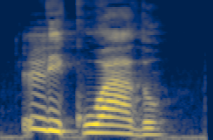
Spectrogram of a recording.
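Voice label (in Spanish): "licuado" Spanish, male; ALIMENTOS; AppLenguaje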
